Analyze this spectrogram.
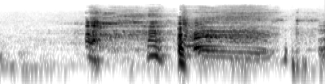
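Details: Dog making abnormal noises: short harsh two-part throaty heaves, dry non-productive retching as if about to vomit, but nothing brought up.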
